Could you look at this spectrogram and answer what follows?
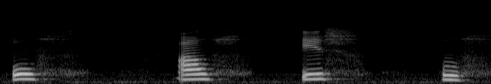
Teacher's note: صاد موٹا پڑھا جاتا تو ہم پڑھیں گے اس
